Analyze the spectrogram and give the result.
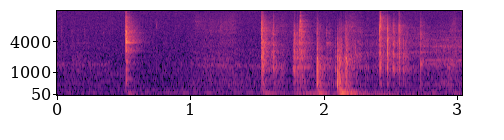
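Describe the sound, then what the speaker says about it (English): Plastic clippers snip a Warhammer 40,000 model head, part of Da Red Gobbo's Tinboy, off its sprue: a sharp click, then a run of small clustered snips and taps at close range, with no talking. "So let's trim the head off the sprue."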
